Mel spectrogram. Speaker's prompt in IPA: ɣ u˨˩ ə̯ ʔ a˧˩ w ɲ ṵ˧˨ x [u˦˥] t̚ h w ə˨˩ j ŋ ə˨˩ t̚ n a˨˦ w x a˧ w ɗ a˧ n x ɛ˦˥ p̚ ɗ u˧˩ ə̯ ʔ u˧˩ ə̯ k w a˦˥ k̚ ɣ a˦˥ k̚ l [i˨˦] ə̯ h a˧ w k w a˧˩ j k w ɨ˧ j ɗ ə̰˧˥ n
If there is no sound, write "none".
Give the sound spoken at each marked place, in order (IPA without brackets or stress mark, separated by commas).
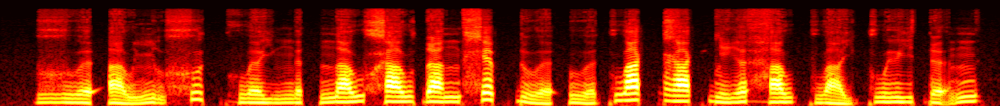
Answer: u˦˥, i˨˦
